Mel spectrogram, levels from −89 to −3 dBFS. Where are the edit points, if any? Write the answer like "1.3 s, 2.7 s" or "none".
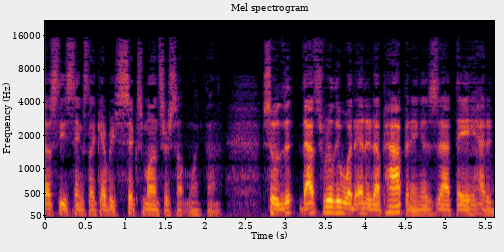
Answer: none

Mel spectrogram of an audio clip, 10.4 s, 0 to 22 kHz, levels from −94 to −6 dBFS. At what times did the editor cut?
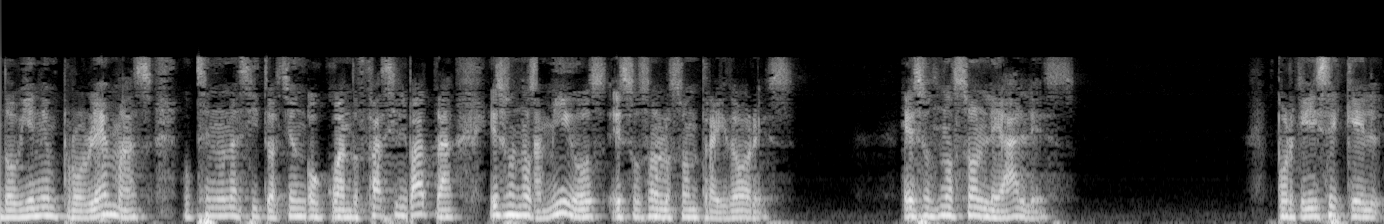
1.5 s, 2.3 s, 3.0 s, 4.0 s, 6.2 s

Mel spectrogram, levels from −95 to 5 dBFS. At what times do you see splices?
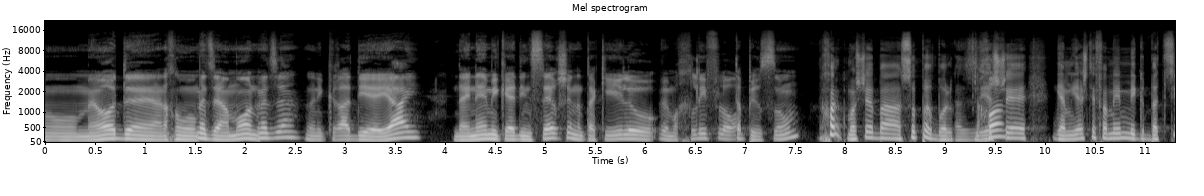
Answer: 1.5 s, 2.1 s, 4.0 s, 6.1 s, 6.9 s, 7.6 s, 9.1 s

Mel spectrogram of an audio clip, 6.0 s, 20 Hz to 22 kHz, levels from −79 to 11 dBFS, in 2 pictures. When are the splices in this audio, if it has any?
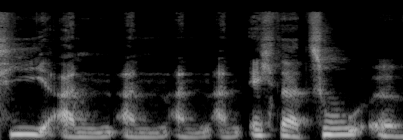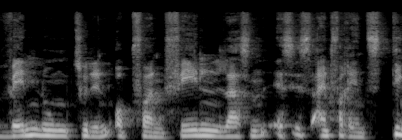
none

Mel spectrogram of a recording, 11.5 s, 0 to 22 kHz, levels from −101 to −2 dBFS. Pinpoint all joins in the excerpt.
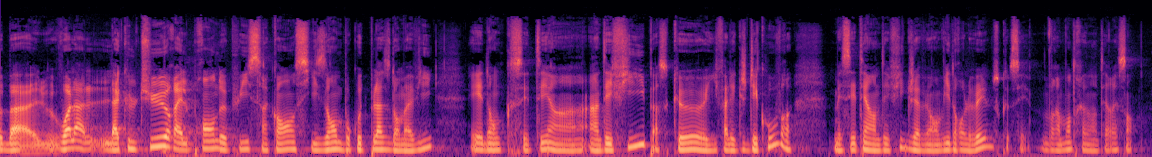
none

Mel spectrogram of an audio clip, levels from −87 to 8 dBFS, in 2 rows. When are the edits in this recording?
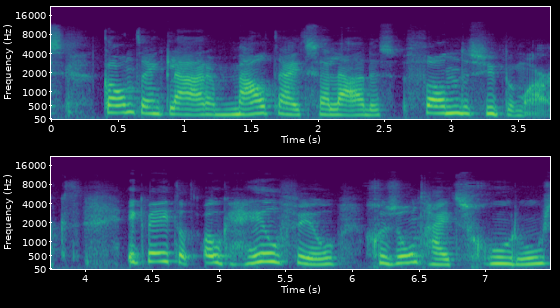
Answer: none

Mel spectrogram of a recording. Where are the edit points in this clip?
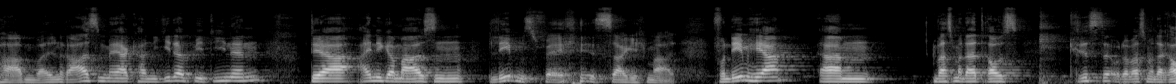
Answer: none

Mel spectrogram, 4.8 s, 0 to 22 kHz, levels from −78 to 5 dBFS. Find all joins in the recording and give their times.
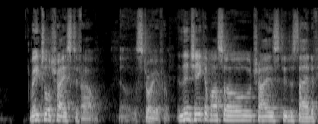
1.2 s, 1.8 s, 2.5 s

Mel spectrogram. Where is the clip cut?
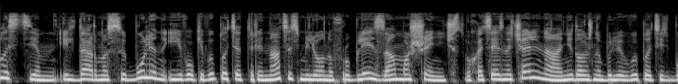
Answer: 2.0 s

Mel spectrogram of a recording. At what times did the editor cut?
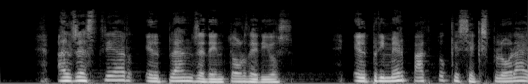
1.4 s

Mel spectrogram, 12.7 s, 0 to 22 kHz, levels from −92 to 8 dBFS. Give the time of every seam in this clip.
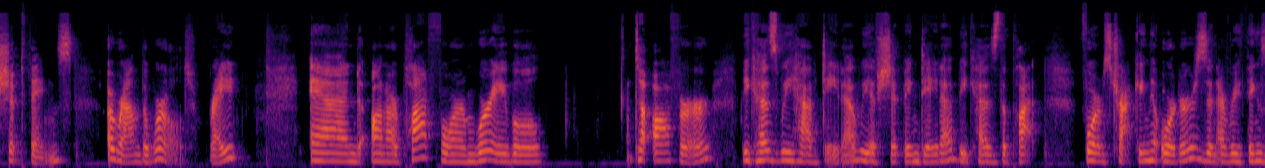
none

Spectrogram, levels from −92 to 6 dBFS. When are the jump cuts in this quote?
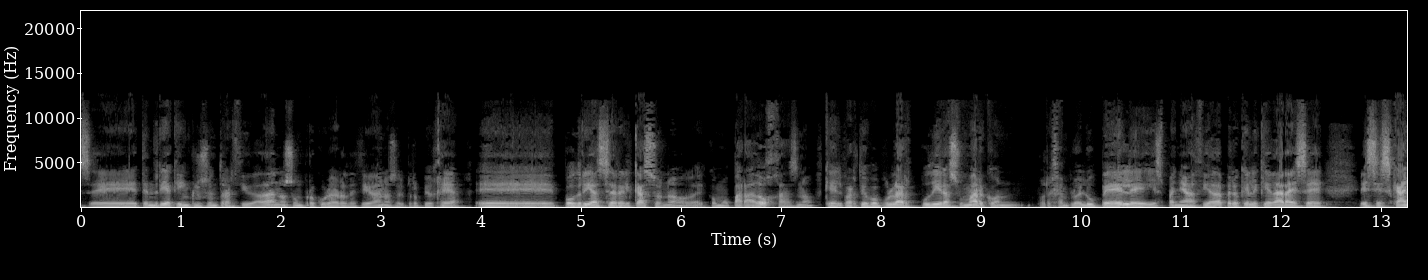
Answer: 3.9 s, 7.4 s

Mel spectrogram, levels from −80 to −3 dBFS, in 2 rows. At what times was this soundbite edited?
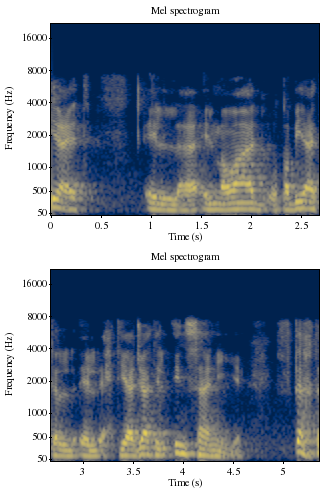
none

